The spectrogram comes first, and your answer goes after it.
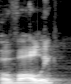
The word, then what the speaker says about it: Ovalle: First of all, first thing I got to say about this case is that this guy's name is pronounced Ovalle.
